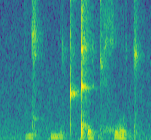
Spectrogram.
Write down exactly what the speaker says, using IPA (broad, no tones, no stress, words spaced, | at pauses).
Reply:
dɯkmotǃʼodχʷœd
